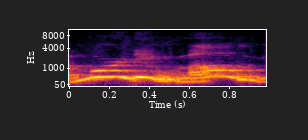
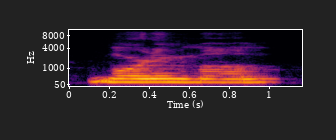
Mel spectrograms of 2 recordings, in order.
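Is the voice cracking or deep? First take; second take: cracking; deep. First: The voice breaks, jumping up and down in pitch. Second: The voice stays low and steady throughout. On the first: A boy's voice is still changing. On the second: The boy is turning into a man.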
